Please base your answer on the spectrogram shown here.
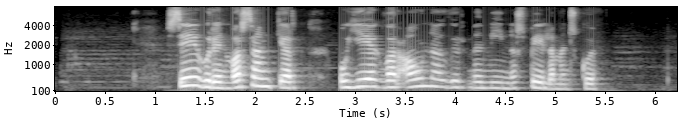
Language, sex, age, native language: Icelandic, female, 40-49, Icelandic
